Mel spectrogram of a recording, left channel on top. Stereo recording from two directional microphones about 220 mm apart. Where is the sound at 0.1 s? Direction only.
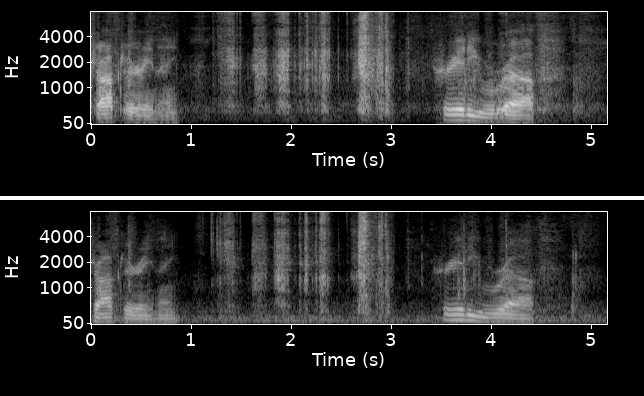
40° left (ahead or behind).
